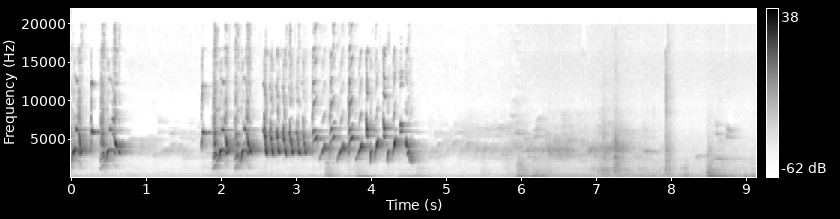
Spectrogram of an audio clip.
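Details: European goldfinch singing in the кокил песса style: a short twitter, a pause, then a rapid run of high tinkling, buzzy chirps lasting about three seconds, fading into soft background hiss with a few faint clicks.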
